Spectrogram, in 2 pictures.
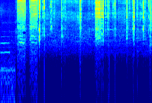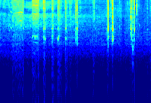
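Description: A cordless drill driving screws into a wooden support block and hinge, heard as rapid, thin, high-pitched clicks and rattles with no low end, as if the footage were sped up.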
